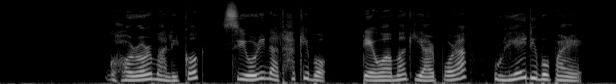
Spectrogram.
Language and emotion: Assamese, fearful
